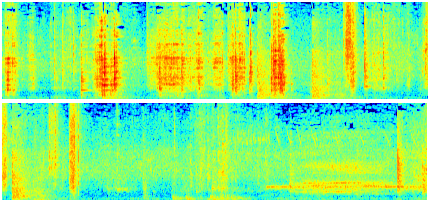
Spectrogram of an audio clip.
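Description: Fired clay roof tiles knocking, clinking and scraping against one another as they are lifted off a stack and handled, in a series of irregular sharp knocks. A faint steady high tone comes in near the end.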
